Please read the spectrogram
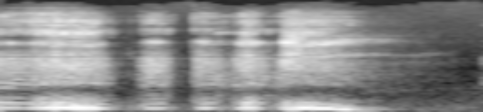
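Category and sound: human body sound, throat clearing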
